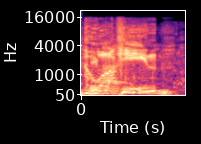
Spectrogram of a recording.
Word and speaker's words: Joaquin: So it was like Nina takes Joe Quim. How the fuck do you say his name? – Joaquin. – Joaquin. Oh, okay, we're going with that. Okay.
